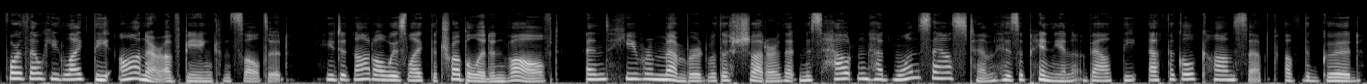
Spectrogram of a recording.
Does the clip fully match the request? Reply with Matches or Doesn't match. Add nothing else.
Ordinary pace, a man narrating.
Doesn't match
